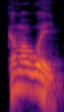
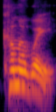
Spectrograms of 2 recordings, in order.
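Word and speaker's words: Camagüey: you pronounce it luis come away come away amazing come away i mean it's not written like that but it's come away so he went away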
